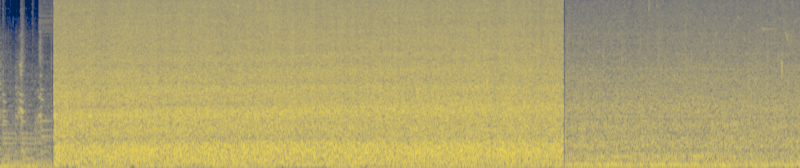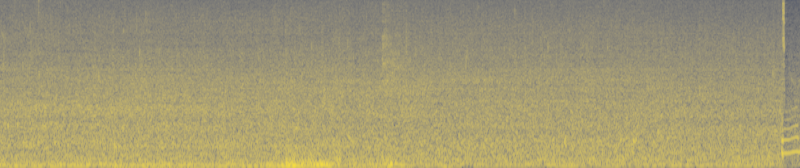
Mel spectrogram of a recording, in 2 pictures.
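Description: Steady rushing of a shallow river running over stones. For the first several seconds a louder, even rushing noise plays, and it cuts off abruptly.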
